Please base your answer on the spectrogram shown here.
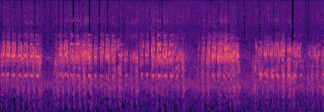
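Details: Harsh, buzzing chatter from young black storks comes in long rasping phrases broken by brief silences, with forest ambience underneath.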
